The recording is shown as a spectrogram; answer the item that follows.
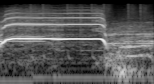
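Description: Loud, steady synthesizer note from the club sound system, sliding up into pitch, held for about a second and a half, then dropping away, with crowd noise under it.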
